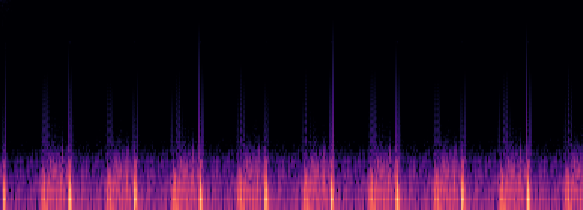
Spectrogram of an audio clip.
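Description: A steady heartbeat heard through a stethoscope, a regular lub-dub pulse of deep muffled thumps repeating about nine times, with a soft low whooshing between beats and no voices.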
